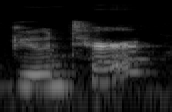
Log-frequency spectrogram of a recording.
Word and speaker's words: Gunther: alternative i have is Gunther Gunther is a German name that means war army this name it can also be pronounced goonter and this name is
